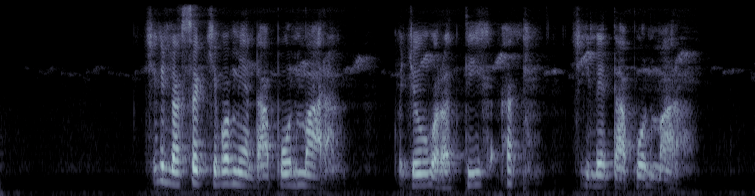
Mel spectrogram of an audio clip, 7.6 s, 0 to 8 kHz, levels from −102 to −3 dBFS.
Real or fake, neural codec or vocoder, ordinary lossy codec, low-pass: fake; vocoder, 44.1 kHz, 80 mel bands, Vocos; AAC, 48 kbps; 7.2 kHz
